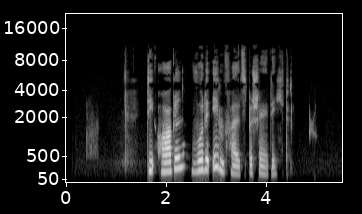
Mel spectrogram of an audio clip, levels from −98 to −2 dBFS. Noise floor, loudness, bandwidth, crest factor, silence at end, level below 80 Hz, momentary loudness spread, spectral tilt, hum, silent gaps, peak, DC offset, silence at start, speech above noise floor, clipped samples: -80 dBFS; -24 LUFS; 11 kHz; 22 dB; 1.1 s; -80 dBFS; 23 LU; -5 dB/octave; none; none; -4 dBFS; under 0.1%; 1.6 s; 56 dB; under 0.1%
